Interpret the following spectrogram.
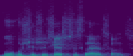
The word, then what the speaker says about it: Worcestershire: It's Worcestershire sauce.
